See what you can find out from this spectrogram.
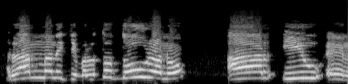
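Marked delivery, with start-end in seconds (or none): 2.3-3.5 slow letter-by-letter spelling; spelled out letters. Shown as a demonstration. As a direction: spell it out slowly. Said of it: "ভেঙে ভেঙে উচ্চারণ". (ধীরে ধীরে বানান করে)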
